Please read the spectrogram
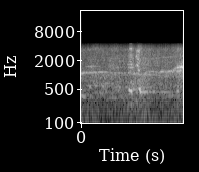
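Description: Audience voices calling out over a long held tone, with two short shouts about a second in.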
